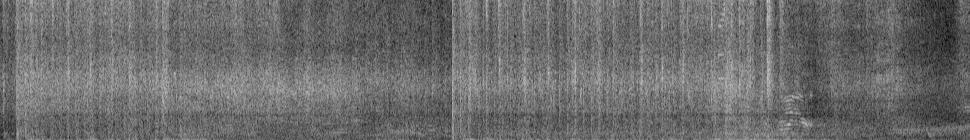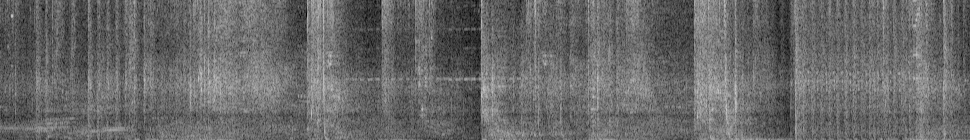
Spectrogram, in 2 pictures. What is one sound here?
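Gunfire and energy blasts crack and boom in a game battle.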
